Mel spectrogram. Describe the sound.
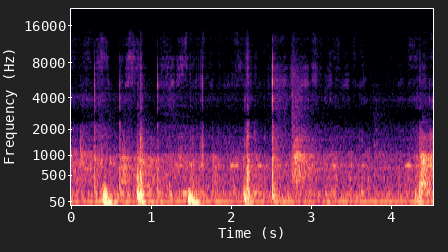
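Writing the fungus name Phycomyces on a board: a few faint, scratchy strokes and taps in an uneven rhythm, with no voices.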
